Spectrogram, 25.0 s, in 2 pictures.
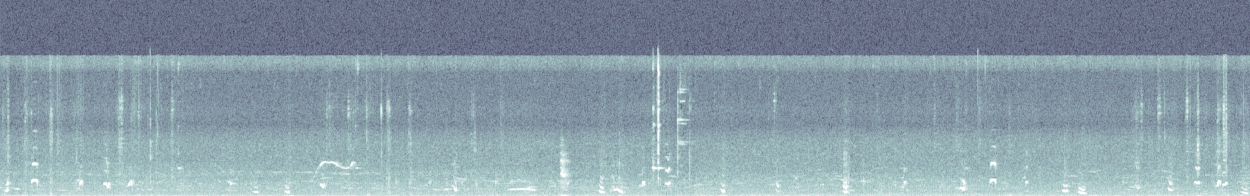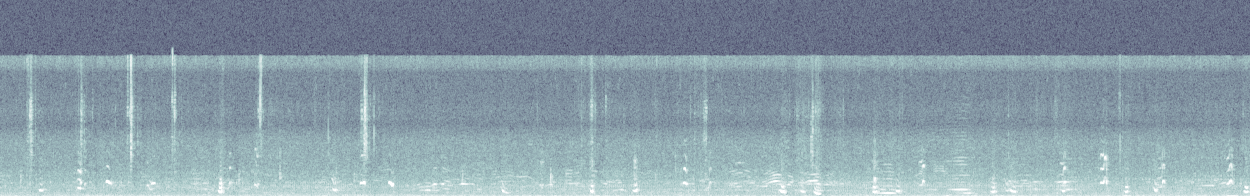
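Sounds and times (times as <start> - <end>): birds chirping softly: 0.0 - 25.0
faint clicks: 11.8 - 16.3.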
